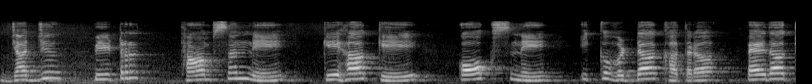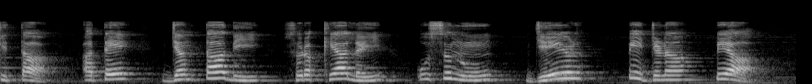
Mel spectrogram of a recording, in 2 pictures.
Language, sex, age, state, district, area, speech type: Punjabi, male, 18-30, Punjab, Patiala, rural, read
